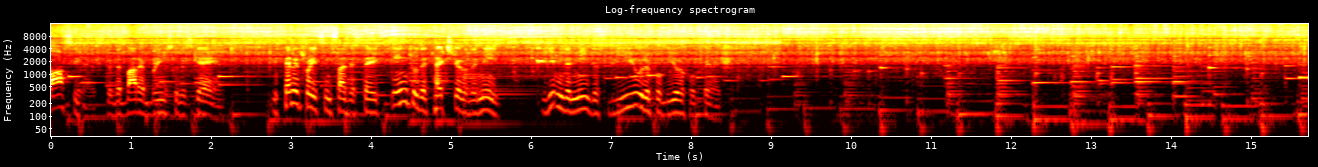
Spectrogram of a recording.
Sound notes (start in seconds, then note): 8.9 loud yummy sizzling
